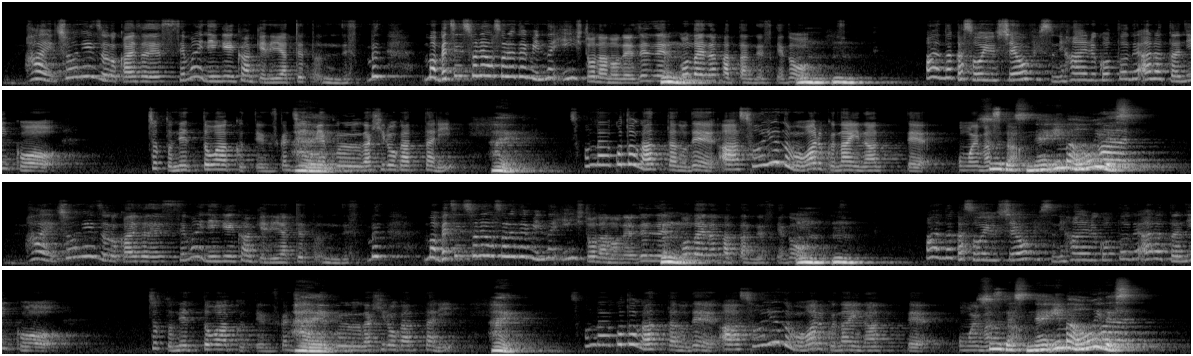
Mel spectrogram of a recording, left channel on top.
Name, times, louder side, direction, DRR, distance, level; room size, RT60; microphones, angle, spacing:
voice 1, 0.2-8.1 9.2-12.4 13.4-16.8 17.7-21.2 21.5-22.0 22.8-23.1, left 4 dB, 45° left, 9 dB, 0.7 m, -27 dB
voice 2, 6.6-6.9 7.9-8.6 14.8-15.2 16.8-17.0 21.7-23.1, right 1 dB, 20° right, 1 dB, 0.6 m, -17 dB
24.0 x 8.9 x 2.6 m, 1.2 s
head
